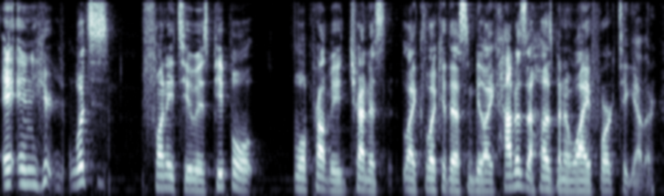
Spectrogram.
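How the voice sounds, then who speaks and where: A man's voice: medium pitch, fairly quick. A man hosting a podcast, chatting casually in an upbeat, joking way. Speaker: podcast host. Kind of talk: casual chat.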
